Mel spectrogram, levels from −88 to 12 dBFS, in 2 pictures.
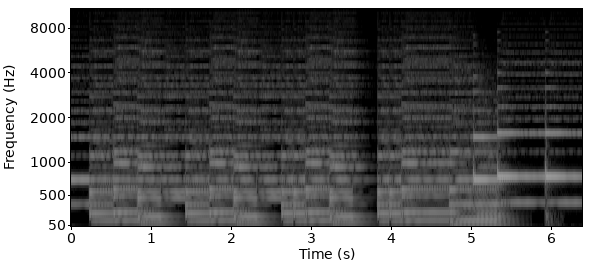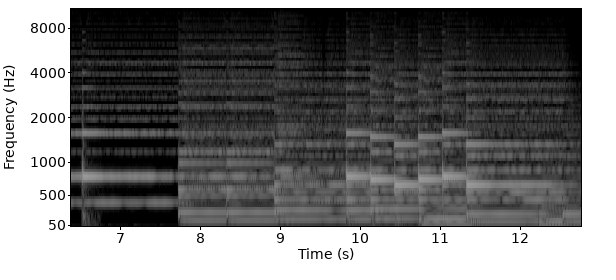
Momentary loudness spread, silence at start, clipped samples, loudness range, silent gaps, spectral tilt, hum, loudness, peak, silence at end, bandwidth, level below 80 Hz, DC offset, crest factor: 10 LU; 0 s; under 0.1%; 6 LU; none; -5 dB/octave; none; -37 LUFS; -20 dBFS; 0 s; 11 kHz; -60 dBFS; under 0.1%; 16 dB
